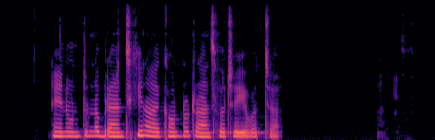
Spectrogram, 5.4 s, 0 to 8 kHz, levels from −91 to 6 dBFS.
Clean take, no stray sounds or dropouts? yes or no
yes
